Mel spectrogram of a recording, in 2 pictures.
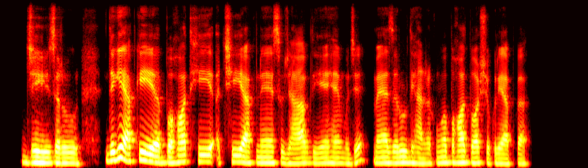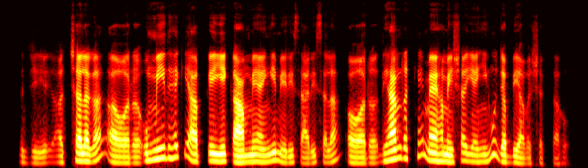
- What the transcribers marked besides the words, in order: none
- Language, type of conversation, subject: Hindi, advice, नई नौकरी और अलग कामकाजी वातावरण में ढलने का आपका अनुभव कैसा रहा है?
